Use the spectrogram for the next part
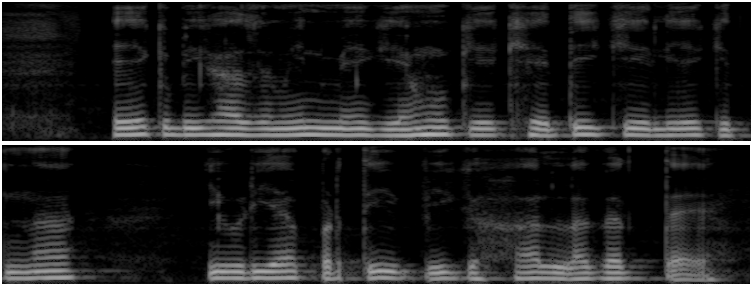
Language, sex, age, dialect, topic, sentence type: Magahi, male, 18-24, Southern, agriculture, question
